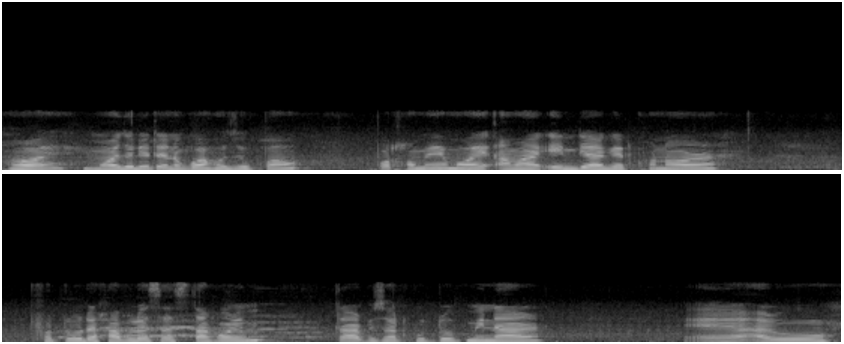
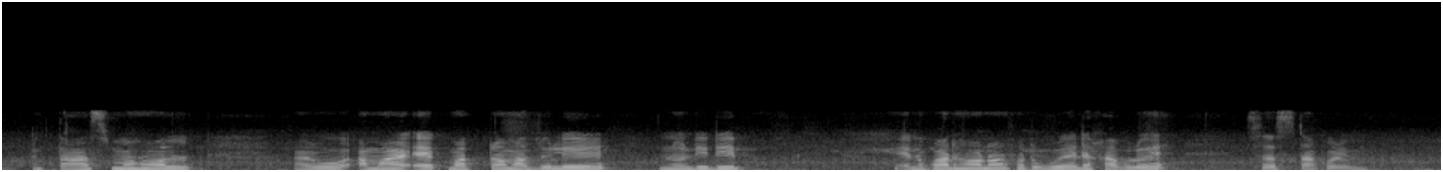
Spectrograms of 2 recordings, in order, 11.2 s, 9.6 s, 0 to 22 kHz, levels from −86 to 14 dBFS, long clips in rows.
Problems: constant background noise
